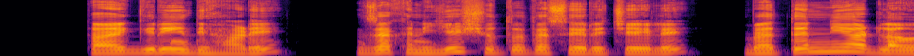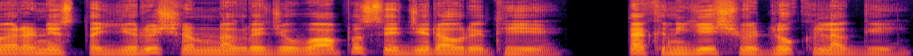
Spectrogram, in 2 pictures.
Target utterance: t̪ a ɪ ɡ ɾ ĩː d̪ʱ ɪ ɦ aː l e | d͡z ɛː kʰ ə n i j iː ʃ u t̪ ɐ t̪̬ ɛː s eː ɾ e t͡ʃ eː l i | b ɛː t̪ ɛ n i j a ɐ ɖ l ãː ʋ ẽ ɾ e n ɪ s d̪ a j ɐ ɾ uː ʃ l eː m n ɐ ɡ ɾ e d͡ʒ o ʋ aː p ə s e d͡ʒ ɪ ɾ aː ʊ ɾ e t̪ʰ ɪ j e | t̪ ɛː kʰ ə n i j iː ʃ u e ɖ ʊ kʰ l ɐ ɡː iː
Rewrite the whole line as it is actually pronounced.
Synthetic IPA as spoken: t̪ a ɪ ɡ ɾ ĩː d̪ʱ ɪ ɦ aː ɽ e | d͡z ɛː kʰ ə n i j iː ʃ u t̪ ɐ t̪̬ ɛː s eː ɾ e t͡ʃ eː l e | b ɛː t̪ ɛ n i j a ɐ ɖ l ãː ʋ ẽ ɾ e n ɪ s t̪ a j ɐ ɾ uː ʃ l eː m n ɐ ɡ ɾ e d͡ʒ o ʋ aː p ə s e d͡ʒ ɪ ɾ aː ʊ ɾ e t̪ʰ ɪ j e | t̪ ɛː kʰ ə n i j iː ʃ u e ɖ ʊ kʰ l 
